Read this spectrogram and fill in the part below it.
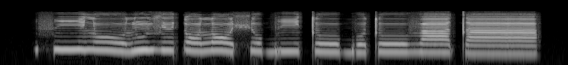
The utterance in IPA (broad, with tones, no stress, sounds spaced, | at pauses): f iː˦ l oː˦˨ l ũ˦ z ɨ˧ ɗ ɔ˧ l ɔ˦˨ ʃ o˧ b iː˧ t oː˧ b o˨ t oː˧ v aː˧ t aː˨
